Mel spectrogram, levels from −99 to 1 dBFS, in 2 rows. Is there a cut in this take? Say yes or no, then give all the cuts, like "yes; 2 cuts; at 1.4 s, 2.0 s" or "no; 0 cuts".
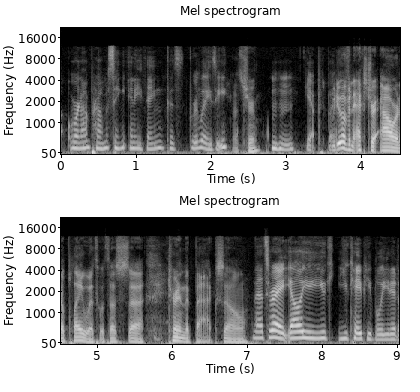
yes; 1 cut; at 6.2 s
